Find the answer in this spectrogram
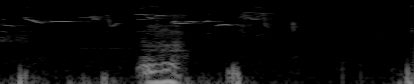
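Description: Birds singing a string of short whistled notes that slide up and down, stopping about halfway through, over a low rumble of handling on a handheld phone microphone; a brief low hum stands out about a second and a half in.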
